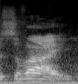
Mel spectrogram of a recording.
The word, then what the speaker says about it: Zwei: By the way, we saw some toy review videos of it, and it's not called the Buggle Driver 2. It's pronounced the Buggle Driver Zwei because it's the German number 2.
